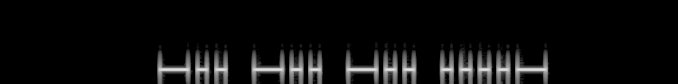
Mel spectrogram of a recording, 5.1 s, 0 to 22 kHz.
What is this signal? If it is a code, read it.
Morse code, heard as a keyed tone, about 17 wpm, 700 Hz. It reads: DDD4
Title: All Cut Numbers - 4-Digit 17wpm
